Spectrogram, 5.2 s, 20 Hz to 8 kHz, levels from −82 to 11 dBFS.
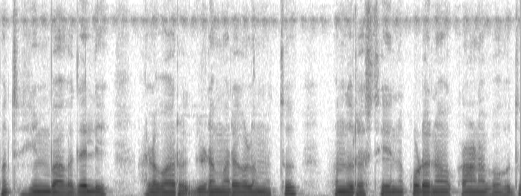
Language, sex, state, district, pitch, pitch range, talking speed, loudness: Kannada, male, Karnataka, Koppal, 110 Hz, 110-115 Hz, 125 wpm, -17 LUFS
